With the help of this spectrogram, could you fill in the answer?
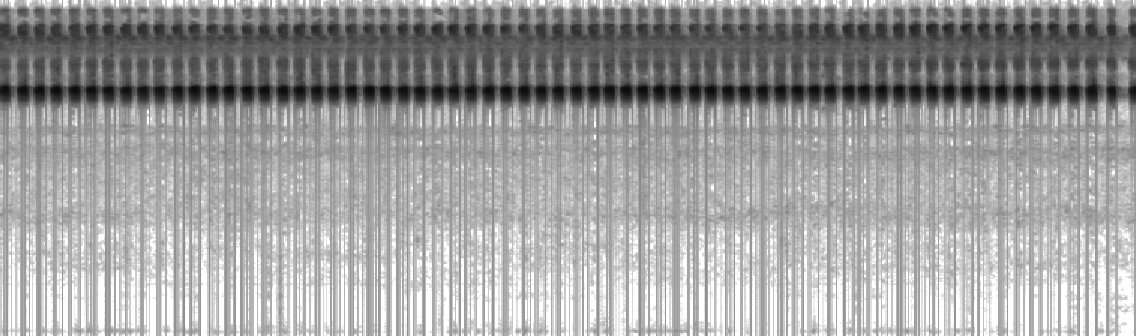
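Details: Steady, fast cricket chirping, each pulse shrill and high, continuing without a break; a short jangkrik recording offered as masteran material for all birds.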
